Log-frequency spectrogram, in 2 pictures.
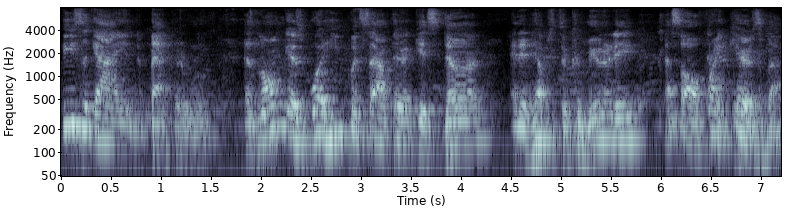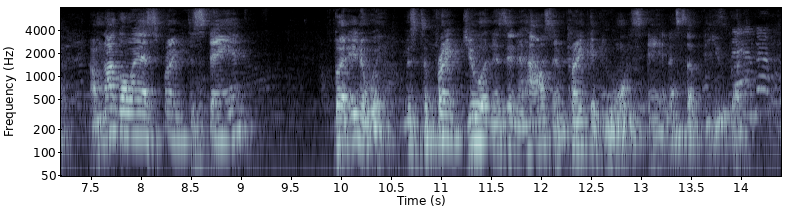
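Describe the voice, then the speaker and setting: With very wide pitch swings, the voice runs at a fairly quick pace amid noticeable background noise and audible room echo. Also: man, fairly high pitch for a man. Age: 60s. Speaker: jazz club emcee, Navy veteran. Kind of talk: emcee stage patter. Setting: stage with audience. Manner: animated.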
